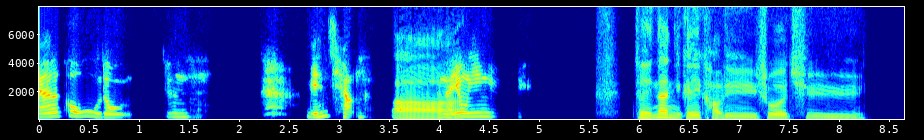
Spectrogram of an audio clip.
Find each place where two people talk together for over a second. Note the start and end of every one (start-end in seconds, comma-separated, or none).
none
